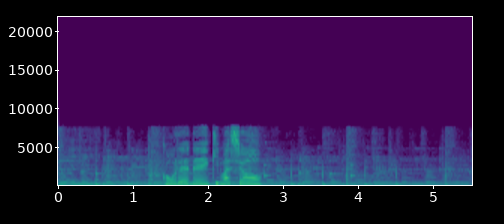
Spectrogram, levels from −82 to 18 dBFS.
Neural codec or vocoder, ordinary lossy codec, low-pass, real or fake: none; none; none; real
